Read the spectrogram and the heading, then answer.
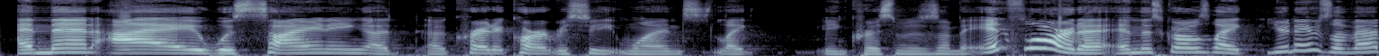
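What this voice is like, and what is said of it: Southern American accent. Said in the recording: “because of my southern accent”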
